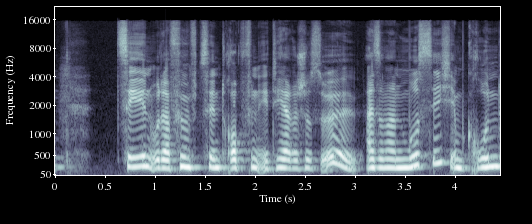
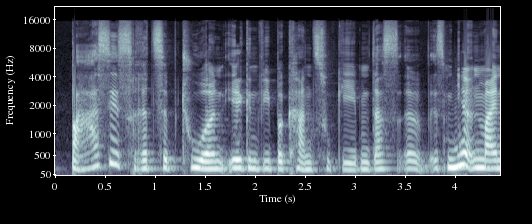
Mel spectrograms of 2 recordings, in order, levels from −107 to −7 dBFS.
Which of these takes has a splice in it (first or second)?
first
